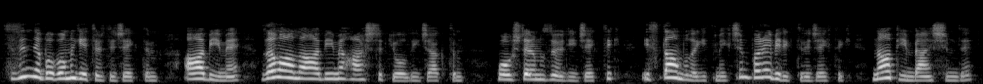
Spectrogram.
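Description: A woman's voice: on the high side, lively intonation, moderate pace, no room sound, close to an everyday voice. A woman voicing a desperate young wife who pleads through tears, in a dull lo-fi recording. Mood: despairing. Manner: pleading, tearful. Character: distraught young wife, poor and proud.

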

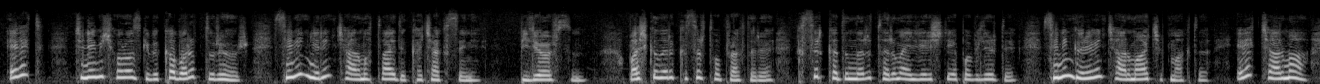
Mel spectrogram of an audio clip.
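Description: Judas for a storybook reading: an enraged, accusing apostle with a mellow, dry tone, voiced by a woman reader. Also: fairly high pitch, no echo. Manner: accusing, ranting. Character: bitter furious male apostle Judas.

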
